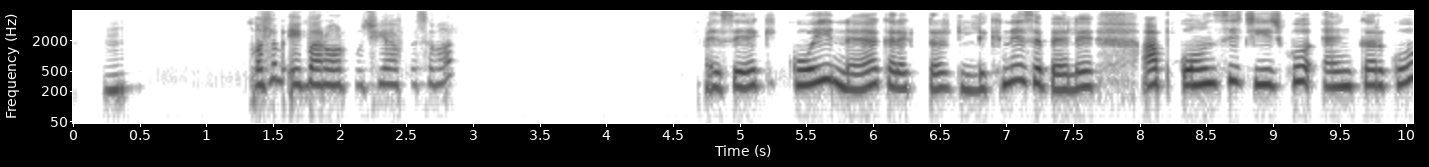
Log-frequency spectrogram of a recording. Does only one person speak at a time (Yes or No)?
Yes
